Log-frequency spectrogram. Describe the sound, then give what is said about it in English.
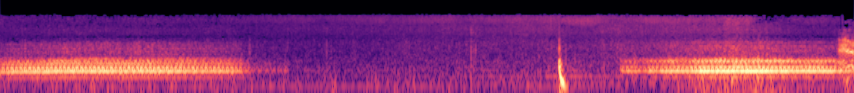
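A car engine accelerates as the driver speeds up: a loud droning hum drops to a quieter rumble, a brief sharp sound cuts through, then the engine returns to a loud, steady drone. “Now drive faster. I said faster.”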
